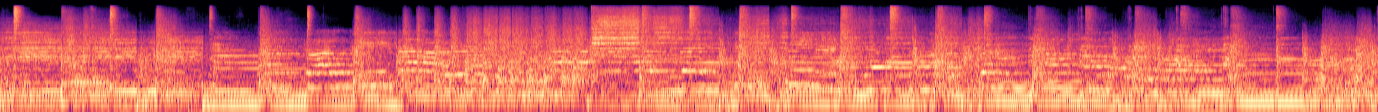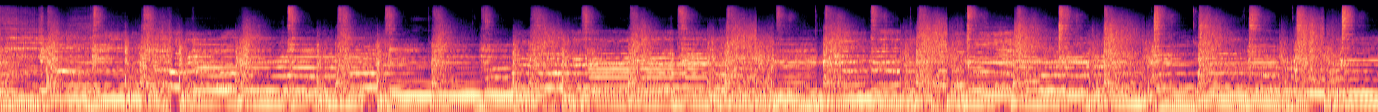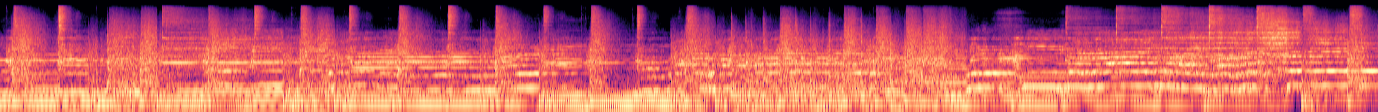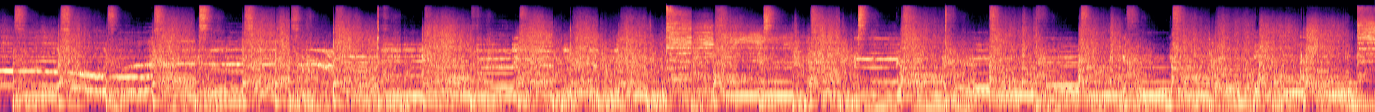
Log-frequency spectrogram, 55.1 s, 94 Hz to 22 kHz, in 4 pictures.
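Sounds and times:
bass guitar: 0.0 - 55.0
drum kit beat: 0.0 - 55.0
electric guitar: 0.0 - 55.0
rock band playing live: 0.0 - 55.0.

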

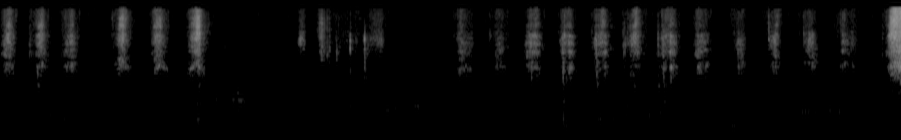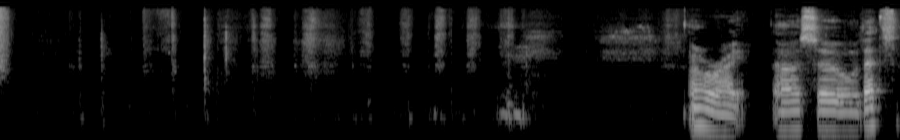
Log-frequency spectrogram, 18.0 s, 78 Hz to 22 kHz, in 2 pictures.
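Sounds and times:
hands rubbing cardboard on newspaper: 4.5 - 9.2, 11.5 - 13.9.

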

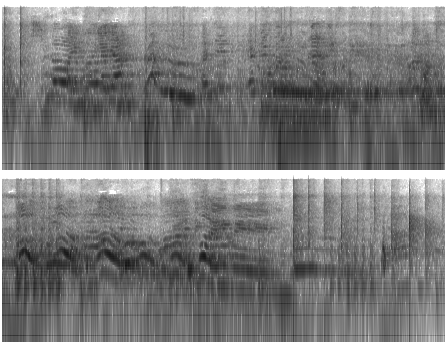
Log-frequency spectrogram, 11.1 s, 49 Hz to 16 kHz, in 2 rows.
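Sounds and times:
children shouting and squealing: 0.7 - 8.3.

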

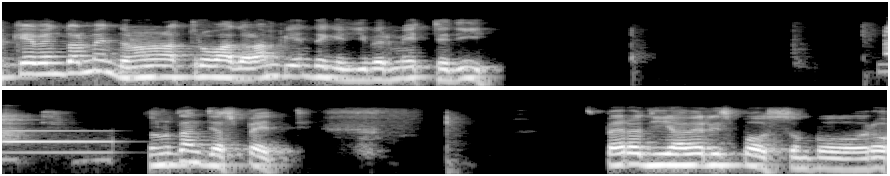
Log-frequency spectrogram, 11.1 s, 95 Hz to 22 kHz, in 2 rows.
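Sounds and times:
single-pitched alert tone: 5.5 - 6.4.

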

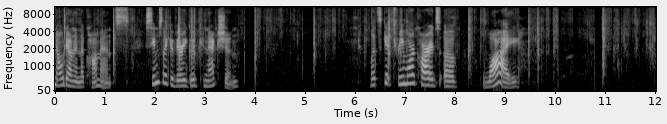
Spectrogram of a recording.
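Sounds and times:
cards shuffling: 0.0 - 7.4, 8.0 - 12.0
sharp card clicks: 2.4 - 3.0, 5.1 - 5.4, 9.4 - 12.0.

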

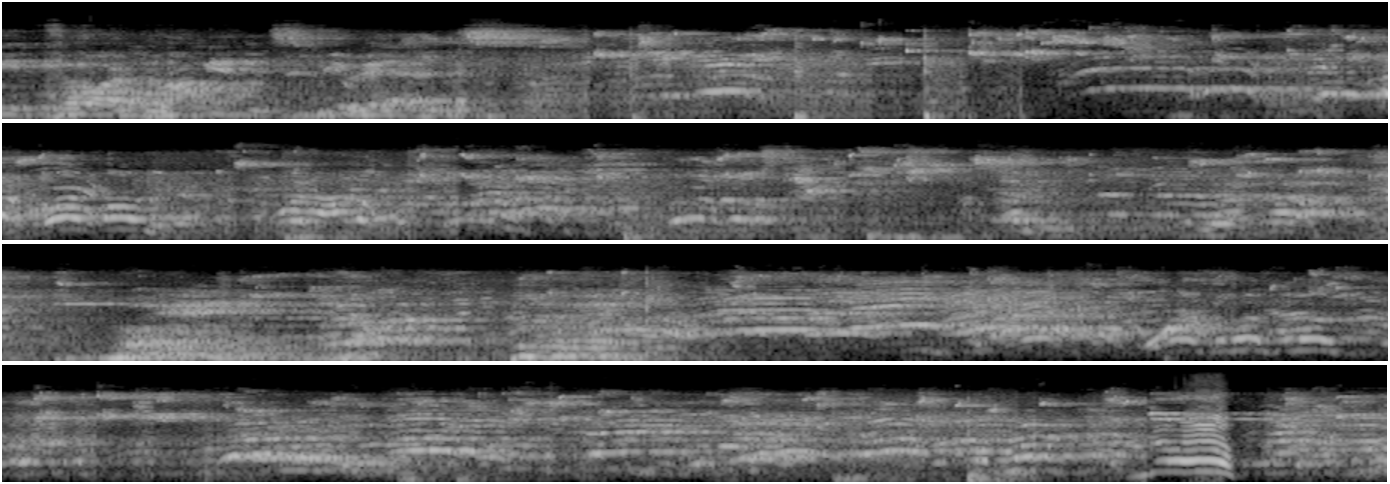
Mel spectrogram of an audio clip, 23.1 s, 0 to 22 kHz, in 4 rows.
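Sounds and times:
voices and shouts echoing: 0.0 - 23.0
basketball bouncing on hardwood: 2.6 - 4.0.

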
